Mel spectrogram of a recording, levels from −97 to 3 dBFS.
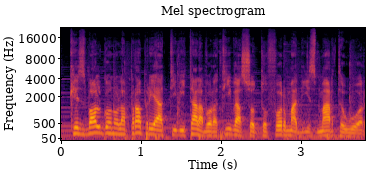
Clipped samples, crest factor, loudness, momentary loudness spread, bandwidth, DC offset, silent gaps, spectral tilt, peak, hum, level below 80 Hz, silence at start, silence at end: under 0.1%; 18 dB; -24 LUFS; 5 LU; over 20 kHz; under 0.1%; none; -5.5 dB/octave; -6 dBFS; none; -46 dBFS; 0 s; 0 s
